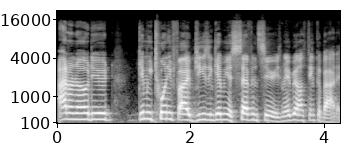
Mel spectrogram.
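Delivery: put-on sarcastic tone, very high-pitched. Retelling a reply to a man pushing a job offer: retelling own sarcastic reply. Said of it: "I'm being sarcastic".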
